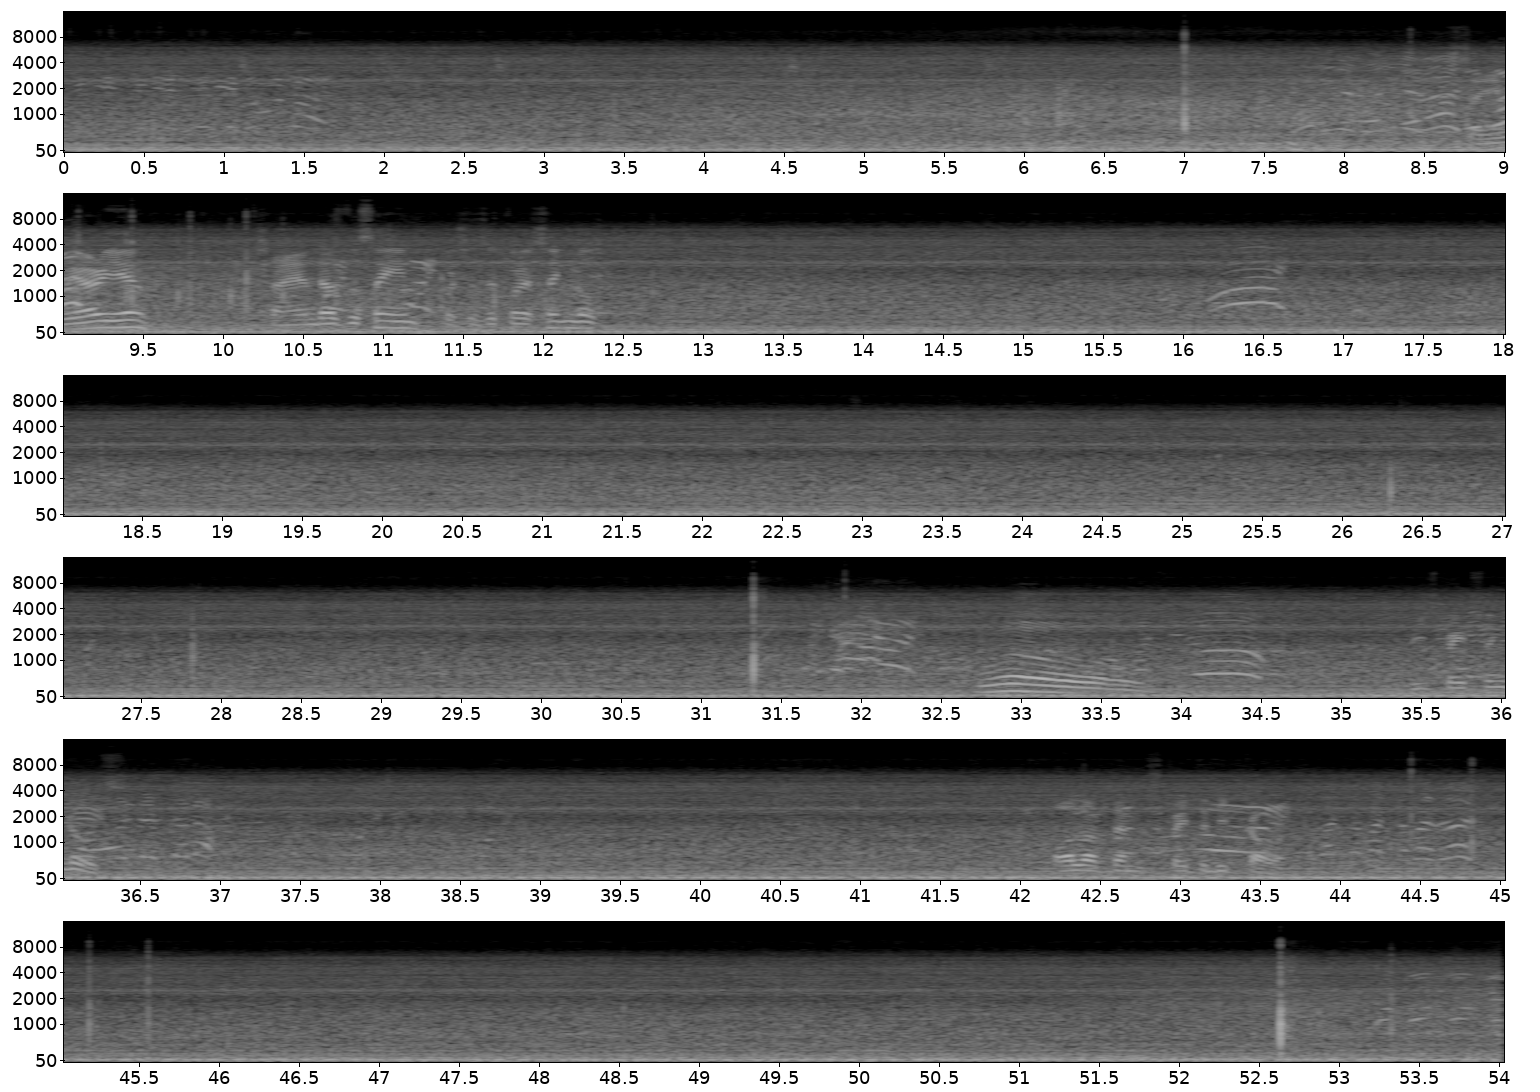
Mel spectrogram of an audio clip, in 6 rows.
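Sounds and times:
players shouting: 0.0 - 2.0, 4.2 - 12.4, 15.8 - 17.5, 31.2 - 39.0, 42.2 - 45.0, 52.6 - 54.0
cricket bat hitting ball: 31.3 - 31.6, 52.6 - 53.5.

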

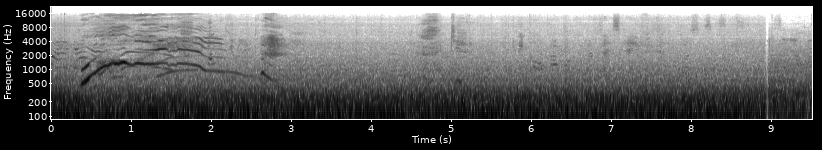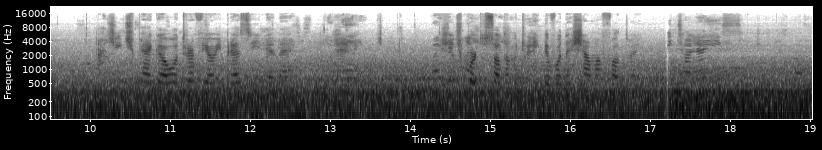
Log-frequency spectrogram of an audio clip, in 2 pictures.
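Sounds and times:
engine hum in cabin: 0.0 - 19.0
jet cabin takeoff rumble: 0.0 - 19.0.

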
